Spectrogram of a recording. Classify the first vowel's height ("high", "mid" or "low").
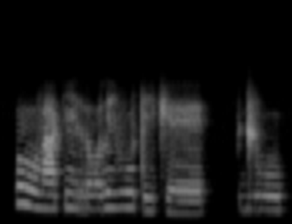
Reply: mid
